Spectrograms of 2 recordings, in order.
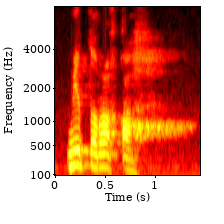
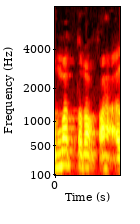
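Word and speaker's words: مطرقة: Ya, di sini dikatakan ya mitraqoh alkabirah atau matraqah alkabirah itu ya bacanya.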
